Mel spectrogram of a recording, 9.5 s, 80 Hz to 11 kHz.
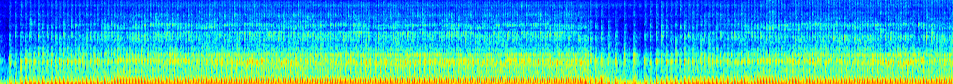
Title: Rough idle and misfire 1995 115 Merc 2+2.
